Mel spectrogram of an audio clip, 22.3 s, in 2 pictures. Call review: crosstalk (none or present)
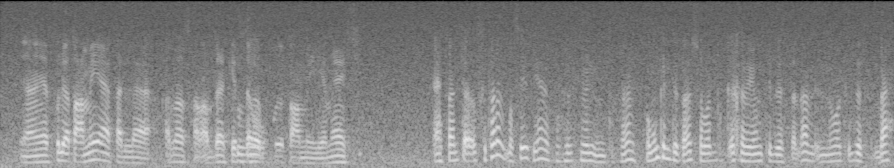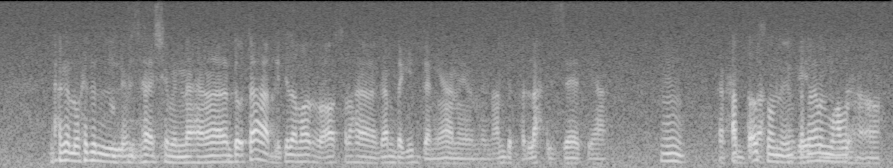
present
